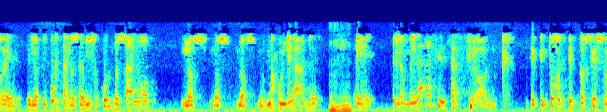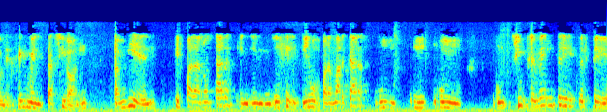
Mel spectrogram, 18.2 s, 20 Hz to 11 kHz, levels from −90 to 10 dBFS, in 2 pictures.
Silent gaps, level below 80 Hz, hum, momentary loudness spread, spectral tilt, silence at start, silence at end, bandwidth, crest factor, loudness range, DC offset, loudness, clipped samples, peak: none; -30 dBFS; none; 7 LU; -10.5 dB/octave; 0 s; 0 s; 5.8 kHz; 16 dB; 1 LU; under 0.1%; -17 LUFS; under 0.1%; 0 dBFS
